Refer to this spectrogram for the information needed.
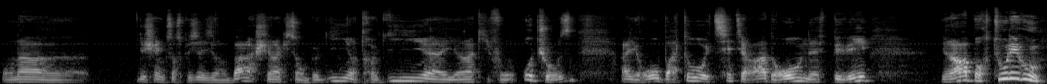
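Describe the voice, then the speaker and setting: A man's voice: mid-range voice, expressive, a little fast, slightly rough, far from the mic. A man hosting a hobby channel, giving an upbeat, casual introduction. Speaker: channel host.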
